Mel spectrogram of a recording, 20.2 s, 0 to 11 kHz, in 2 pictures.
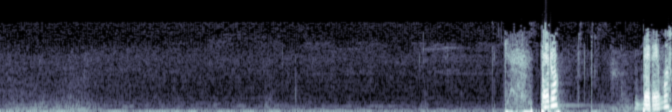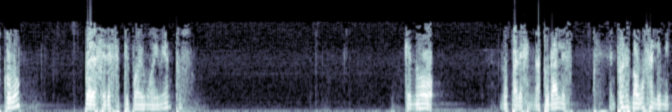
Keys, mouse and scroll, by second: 0.2 click, 1.1 KP_3, 1.8 a, 2.3 ctrl+z, 3.5 ctrl+z, 8.1 a, 10.3 right click, 11.2 g.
